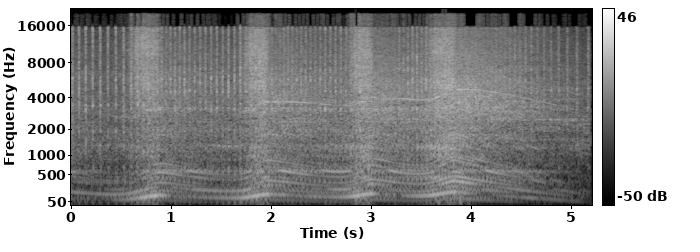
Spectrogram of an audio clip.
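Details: Mercedes OM606 diesel test run, revved in four even blips with a light repeating tap; owner suspects stuck hydraulic lifter at cylinder 3 intake valve, which looks black; cause unconfirmed.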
